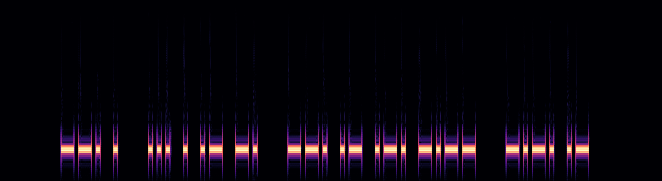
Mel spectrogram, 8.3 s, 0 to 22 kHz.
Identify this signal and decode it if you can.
Morse code, heard as a keyed tone, about 22 wpm, 700 Hz. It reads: GE SEAN GARY CA
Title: K1USN SST QSO Practice - 22wpm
